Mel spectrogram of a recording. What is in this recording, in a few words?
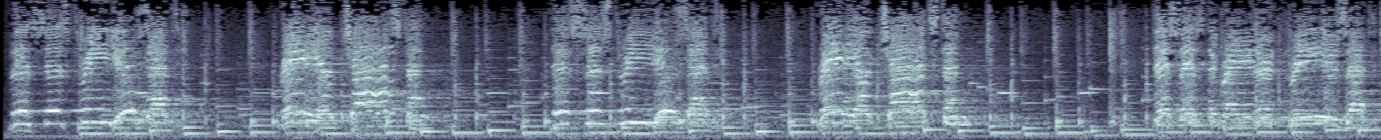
australian otr promos and idents; 3uz radio chadstone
